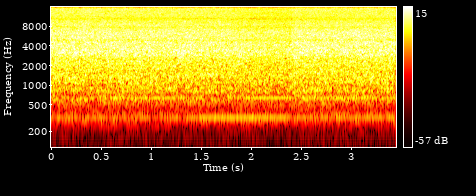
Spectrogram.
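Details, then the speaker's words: Electric radiator cooling fan on the Old Hank project car: steady airy rush with a faint hum and no ticking or wobble. Strong pull, quieter than the 57 Chevy's fan. "This one seems a lot quieter than the 57 one. You can hear that from inside the car."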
